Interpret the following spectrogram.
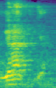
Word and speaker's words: gratia: Gracia viene de la palabra en latín que se pronuncia como gratia. Y el significado como tal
